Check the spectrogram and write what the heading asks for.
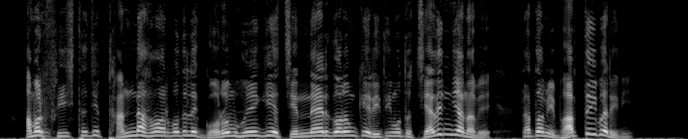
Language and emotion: Bengali, surprised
